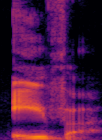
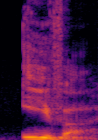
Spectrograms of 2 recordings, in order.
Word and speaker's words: Eva: got my best friend she her name is ava her yeah her name is ava and I go but in there put in the post it's Evie a that's Eva she goes no it's pronounced Eva I'm like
